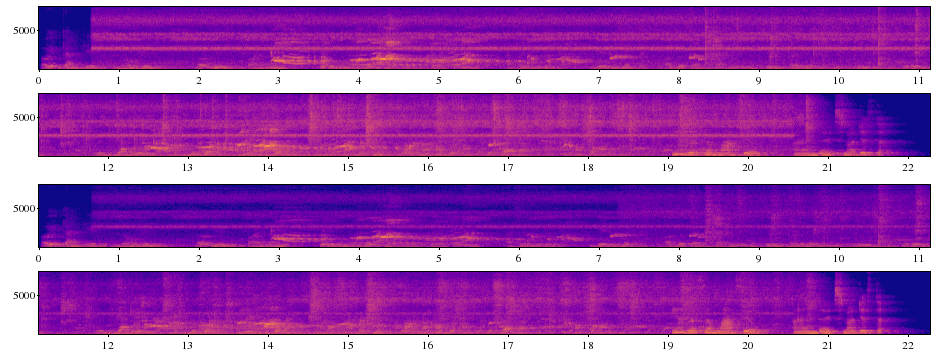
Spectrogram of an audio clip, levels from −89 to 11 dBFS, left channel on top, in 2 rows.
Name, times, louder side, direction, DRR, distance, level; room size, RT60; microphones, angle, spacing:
voice 1, 0.0-1.4 1.9-3.1 3.4-5.4 5.8-6.5 6.9-7.5 7.8-11.1 11.6-12.5 13.0-15.1 15.7-16.1, equal, 35° left, -2 dB, 1.6 m, -44 dB
Cricket, 0.6-20.6, left 8 dB, 85° left, 0.3 m, -36 dB
sound 1, 7.2-20.9, left 3 dB, 60° left, 1.3 m, -43 dB
Gurgling / Liquid, 11.9-19.6, equal, 10° right, 1.3 m, -39 dB
voice 2, 19.0-20.2 20.5-21.7, right 2 dB, 30° right, 6 dB, 0.3 m, -31 dB
7.3 x 5.1 x 3.7 m, 0.81 s
head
